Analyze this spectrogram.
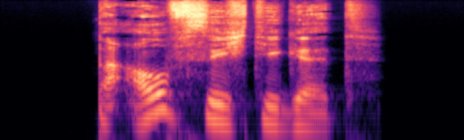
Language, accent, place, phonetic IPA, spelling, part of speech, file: German, Germany, Berlin, [bəˈʔaʊ̯fˌzɪçtɪɡət], beaufsichtiget, verb, De-beaufsichtiget.ogg
- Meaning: second-person plural subjunctive I of beaufsichtigen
